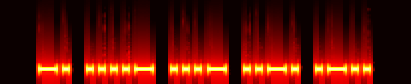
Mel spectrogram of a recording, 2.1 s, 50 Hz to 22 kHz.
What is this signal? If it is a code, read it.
Morse code, heard as a keyed tone, about 40 wpm, 700 Hz. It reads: N4VFL
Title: USA Call Signs - 5 Characters - 2x Character Spacing - 40wpm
